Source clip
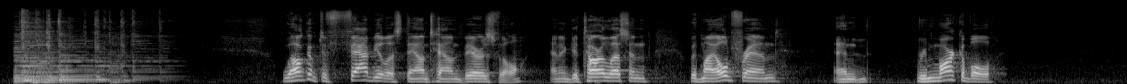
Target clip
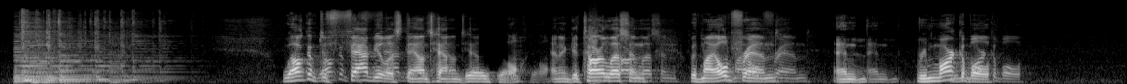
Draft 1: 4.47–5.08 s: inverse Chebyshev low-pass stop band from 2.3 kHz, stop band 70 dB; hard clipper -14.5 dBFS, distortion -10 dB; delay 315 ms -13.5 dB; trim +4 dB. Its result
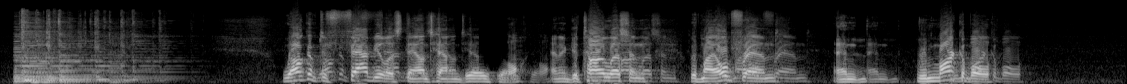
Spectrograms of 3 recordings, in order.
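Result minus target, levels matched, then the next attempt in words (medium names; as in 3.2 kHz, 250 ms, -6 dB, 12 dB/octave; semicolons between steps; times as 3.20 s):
hard clipper: distortion +18 dB
4.47–5.08 s: inverse Chebyshev low-pass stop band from 2.3 kHz, stop band 70 dB; hard clipper -5.5 dBFS, distortion -28 dB; delay 315 ms -13.5 dB; trim +4 dB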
